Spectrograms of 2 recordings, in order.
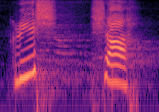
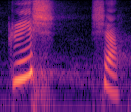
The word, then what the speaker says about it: Krish Shah: Krish Shah. अच्छा, एक साथ बोल दिया. Krish Shah.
